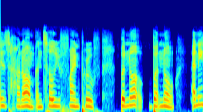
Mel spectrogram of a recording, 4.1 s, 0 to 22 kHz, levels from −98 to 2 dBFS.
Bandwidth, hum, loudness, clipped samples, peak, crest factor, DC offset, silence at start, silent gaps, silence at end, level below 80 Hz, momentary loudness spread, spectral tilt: 7.8 kHz; none; -25 LUFS; under 0.1%; -6 dBFS; 18 dB; under 0.1%; 0 s; none; 0 s; -36 dBFS; 6 LU; -5.5 dB/octave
